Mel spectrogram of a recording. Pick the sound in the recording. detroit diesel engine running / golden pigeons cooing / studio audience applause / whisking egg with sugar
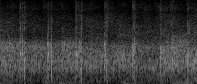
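studio audience applause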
